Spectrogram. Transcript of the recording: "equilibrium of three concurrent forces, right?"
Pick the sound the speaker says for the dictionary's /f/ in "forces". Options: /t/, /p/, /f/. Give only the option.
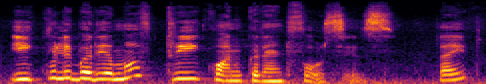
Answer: /f/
